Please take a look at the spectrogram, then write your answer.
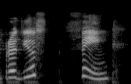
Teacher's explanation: Okay, think. To produce think, you have to use your tongue and your teeth. So this is dental or interdental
